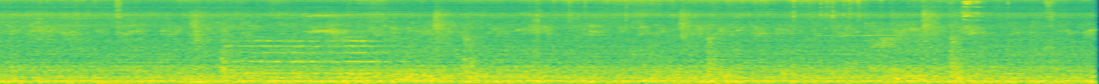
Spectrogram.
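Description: Steady low hiss of a lit gas stove burner under a pot of heating oil, with a few faint ticks. A faint, brief stacked tone sounds about two seconds in.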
